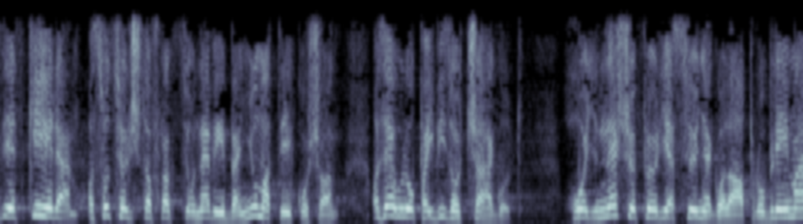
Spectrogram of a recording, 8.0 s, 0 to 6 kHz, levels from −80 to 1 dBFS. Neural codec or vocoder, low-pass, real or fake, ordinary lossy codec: none; 5.4 kHz; real; none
